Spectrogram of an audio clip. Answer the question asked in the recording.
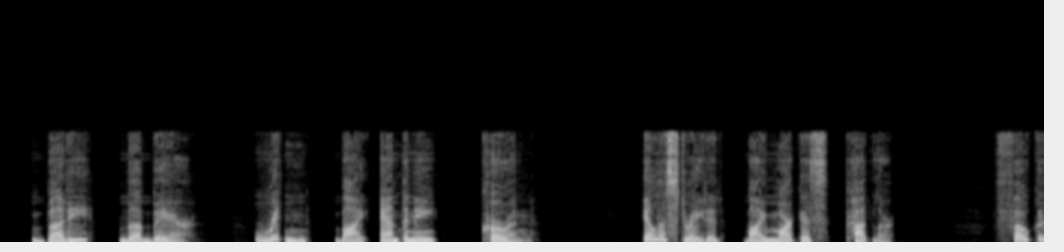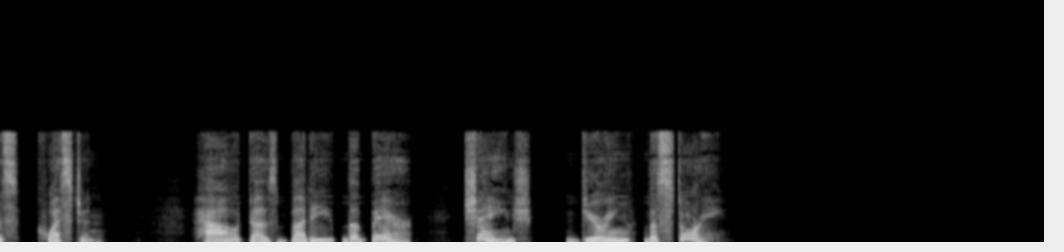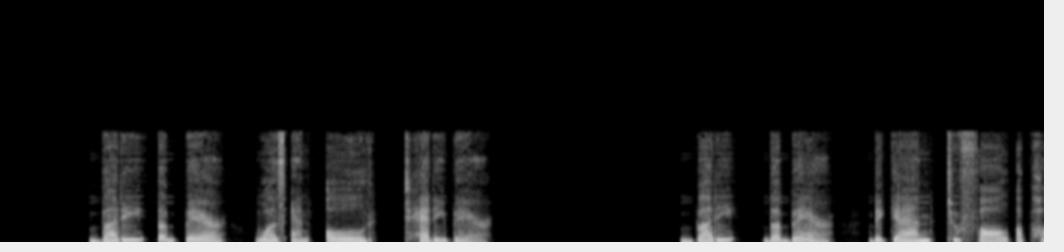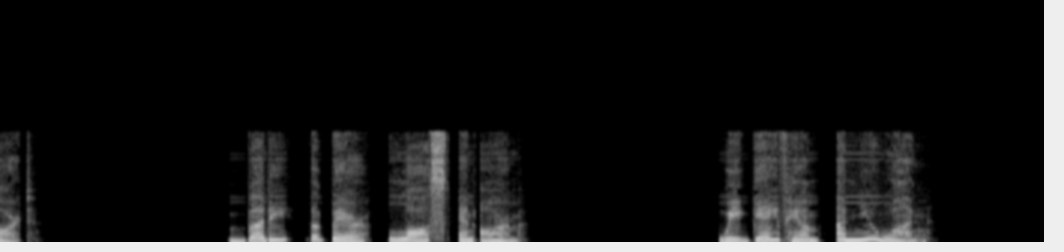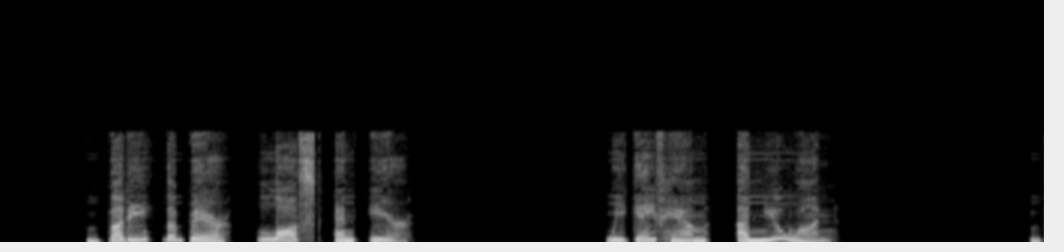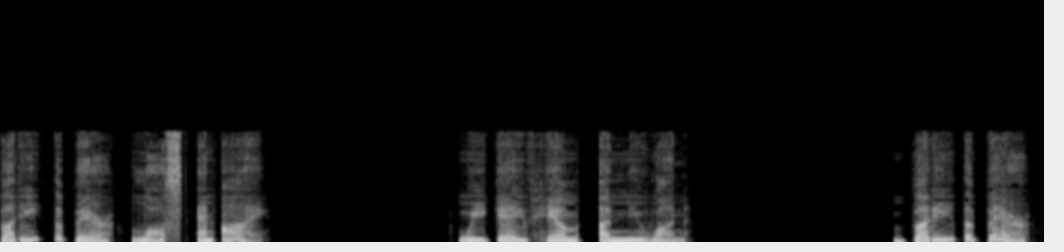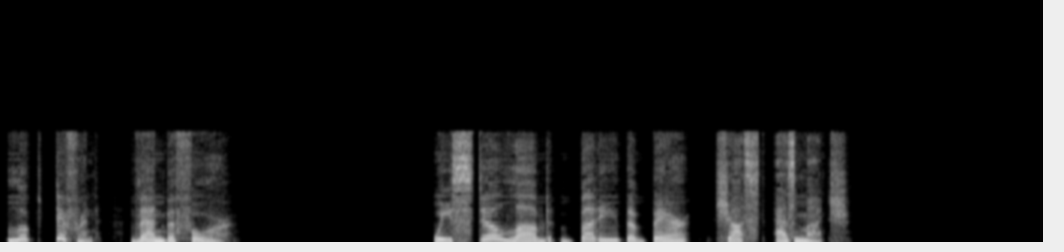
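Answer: He falls apart, losing an arm, an ear and an eye, and gets new ones, so he looks different than before.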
